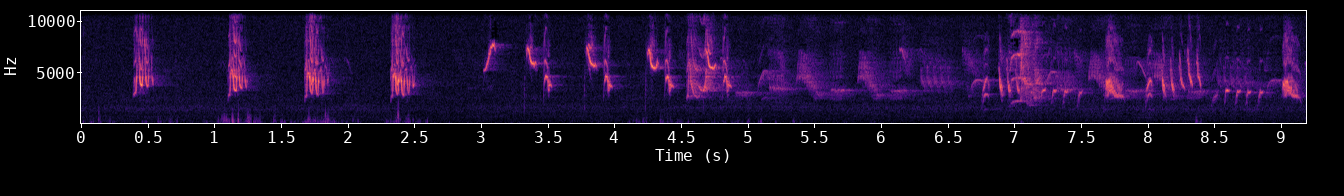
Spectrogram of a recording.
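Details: Long-tailed shrike (cendet) song opens with four loud, sharp, high notes at even intervals. It then breaks into a fast, varied chatter of chips, trills and buzzy notes.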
